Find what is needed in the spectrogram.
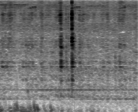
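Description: Near silence, with faint handling sounds and a couple of faint clicks about a second in, as the wing nut holding the spreader's spinner disc is turned by hand.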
